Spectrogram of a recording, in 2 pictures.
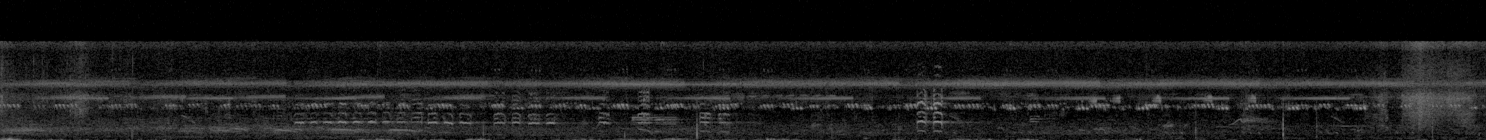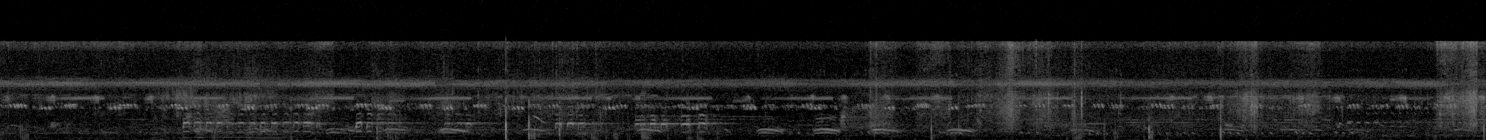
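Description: Faint outdoor ambience of distant birds calling, in short repeated chirps and arched notes, with some low rumbling during the first ten seconds or so.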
